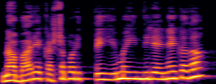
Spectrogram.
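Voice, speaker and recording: A woman's voice: a little high, fairly quick, pitched above the performer's own voice, natural voice. Woman doing a furious young husband. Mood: angry. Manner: scolding, shouting. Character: angry young husband defending his wife.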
